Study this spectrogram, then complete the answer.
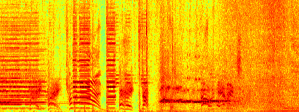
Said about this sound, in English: speeds away from the car valet.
